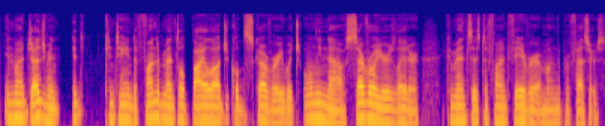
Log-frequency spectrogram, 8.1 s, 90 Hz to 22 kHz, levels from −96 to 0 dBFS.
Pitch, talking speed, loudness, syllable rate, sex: 110 Hz, 165 wpm, -19 LUFS, 6.1 syllables/s, male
